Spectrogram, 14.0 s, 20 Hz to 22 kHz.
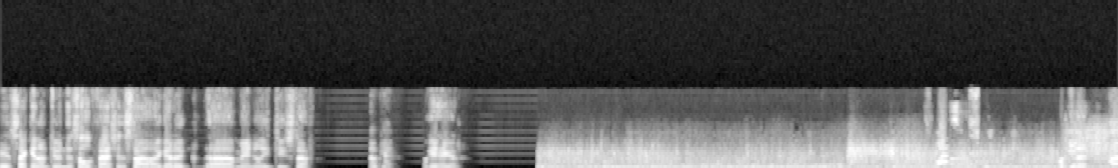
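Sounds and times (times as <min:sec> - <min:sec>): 
speech: 0:00.0 - 0:04.0, 0:04.6 - 0:05.8, 0:11.8 - 0:12.5, 0:13.2 - 0:13.9
deep continuous rumble of thunder: 0:06.7 - 0:13.9
steady wash of rain: 0:06.7 - 0:13.9.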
